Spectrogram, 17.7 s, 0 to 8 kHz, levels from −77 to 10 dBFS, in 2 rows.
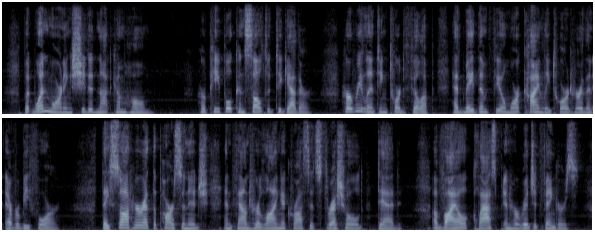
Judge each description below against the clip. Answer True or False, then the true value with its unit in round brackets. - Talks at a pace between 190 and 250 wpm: False (165 wpm)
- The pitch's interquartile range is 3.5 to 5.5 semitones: False (2.8 semitones)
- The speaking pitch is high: False (155 Hz)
